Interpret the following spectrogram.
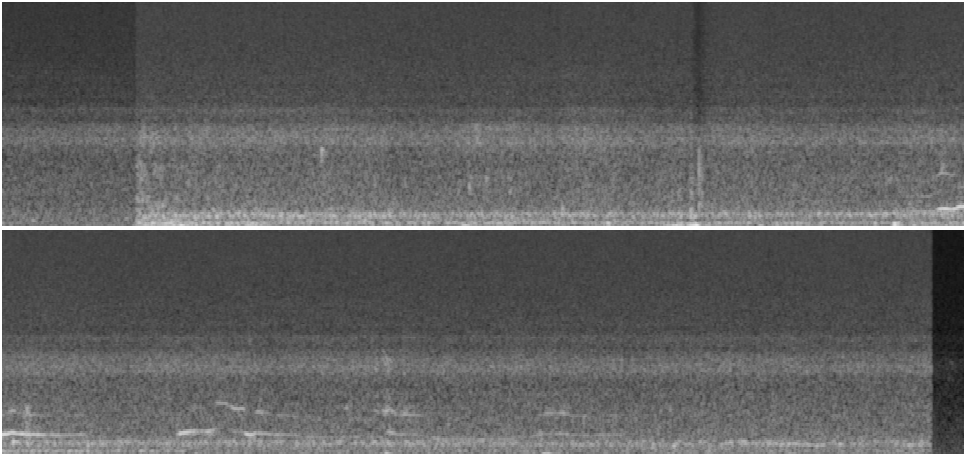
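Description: Whitewater rapid rushing and churning around an inflatable raft, a loud steady roar with a deep rumble that starts about two seconds in, with faint voices calling out partway through.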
